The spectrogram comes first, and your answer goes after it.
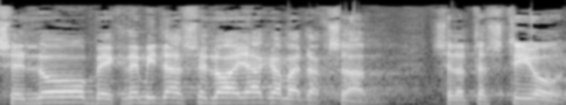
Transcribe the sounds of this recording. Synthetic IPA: ʃelo̞beːknemid̪aʃe̞lo̞ajaɡamad̪aχʃa̰v | ʃe̞lat̪aʃtijo̞t

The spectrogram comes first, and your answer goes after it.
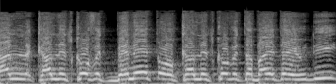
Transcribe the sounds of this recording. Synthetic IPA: alkalːit̪kofet̪̚benet̪okalːit̪̚kofet̪abajt̪ajehud̪i

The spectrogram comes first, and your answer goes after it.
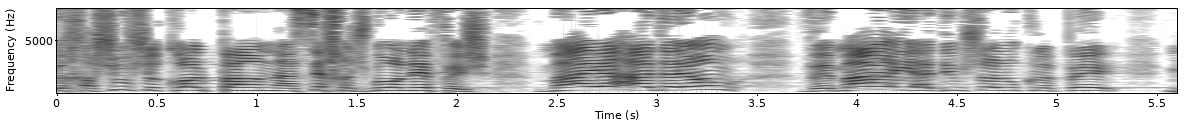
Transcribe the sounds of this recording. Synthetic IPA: veχaʃuvʃe̞ko̞lpaːmnaːse̞χeʃ̬bo̞ne̞feʃmaːjaʔad̪ajo̞mvemaajaːdimʃelanuklape̞j

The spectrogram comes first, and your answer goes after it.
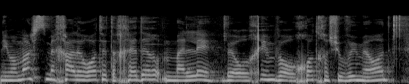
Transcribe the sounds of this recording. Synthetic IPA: nimamaʃsmeχaliʁo̞te̞taχe̞de̞ʁmɐle̞be̞oʁχimveo̞ʁχo̞tχaʃuvimːeo̞d

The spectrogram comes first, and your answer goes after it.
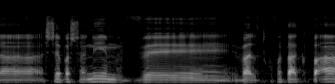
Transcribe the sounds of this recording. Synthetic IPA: aʃe̞vaʃanimve | vealt̪ku̥fataːkbaʔa

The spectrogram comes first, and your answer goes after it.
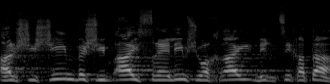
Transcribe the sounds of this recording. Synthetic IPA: ʔalʃiʃimveʃivaisʁaelimʃeuaχʁajliʁt͡siχat̪a

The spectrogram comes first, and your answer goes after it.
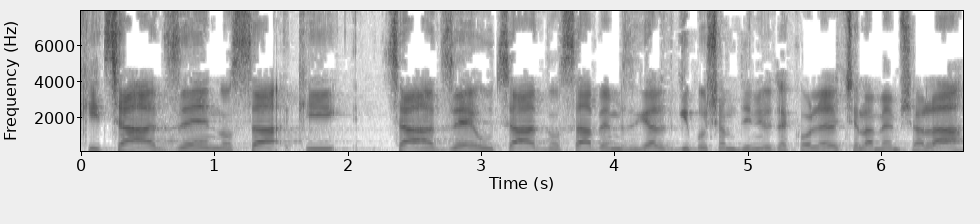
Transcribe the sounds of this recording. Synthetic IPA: kʰit͡saʔːd̪zenosaki | t͡saːd̪ze̞hut͡saad̪nosafbemisɡelet̪ɡibuʃhamd̪inijut̪hako̞le̞let̪ʃe̞lame̞mʃala

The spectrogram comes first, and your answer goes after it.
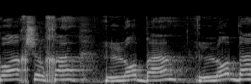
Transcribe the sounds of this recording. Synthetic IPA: oaχʃelχalobaloba

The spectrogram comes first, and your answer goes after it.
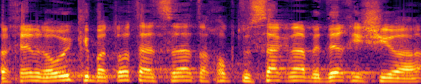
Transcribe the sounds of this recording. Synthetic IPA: laχenʁaujkibat̪ot̪aːt͡sat̪aχo̞kt̪usaknabed̪eeχjeʃiʁa

